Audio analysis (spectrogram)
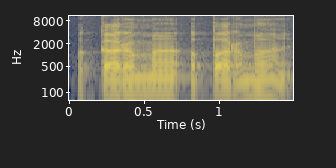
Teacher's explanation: ਰਾਰਾ ਪੂਰਾ ਨਾ ਬੋਲਿਆ ਜਾਵੇ, ਧਿਆਨ ਰੱਖਣਾ ਹੈ। ਇਸ ਕਰਕੇ ਅੱਧੇ ਰਾਰਿਆਂ ਦੀ ਆਵਾਜ਼ ਹੀ ਬੋਲਣੀ ਹੈ।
